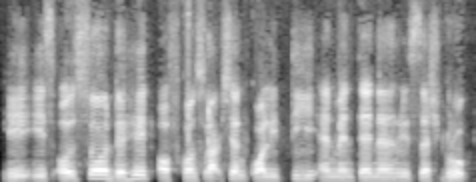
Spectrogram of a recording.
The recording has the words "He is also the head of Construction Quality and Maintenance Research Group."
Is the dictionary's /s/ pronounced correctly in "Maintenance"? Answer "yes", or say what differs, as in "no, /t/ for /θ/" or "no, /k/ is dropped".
no, /s/ is dropped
